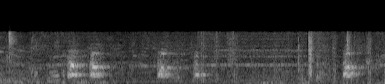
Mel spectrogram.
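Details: Tibetan Mastiff giving short, deep-toned harmonic barks in irregular bursts, several close together then a pause before a final pair, over faint steady background tones.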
